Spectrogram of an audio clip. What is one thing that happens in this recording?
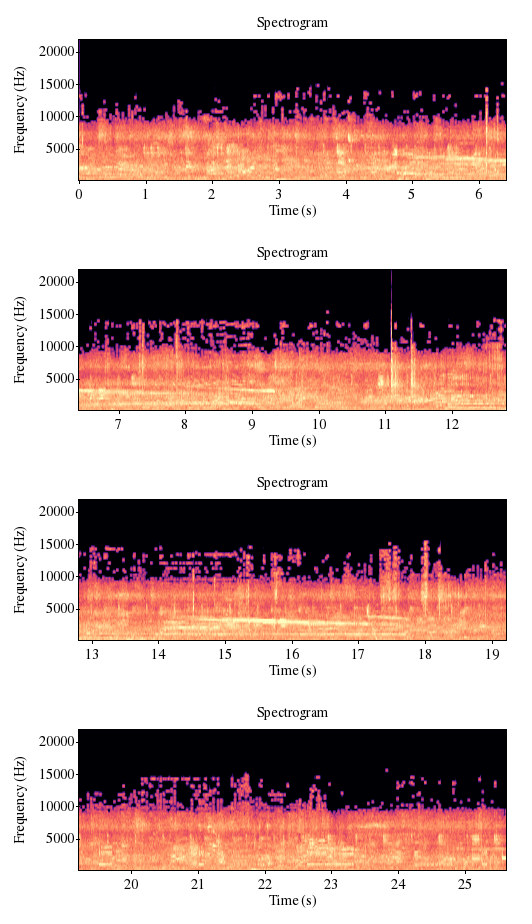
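A din of arcade machines fills a noisy, echoing hall.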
